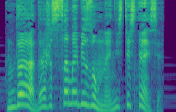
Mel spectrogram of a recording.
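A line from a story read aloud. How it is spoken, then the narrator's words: Laughing. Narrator (Russian): Рассмеялась я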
